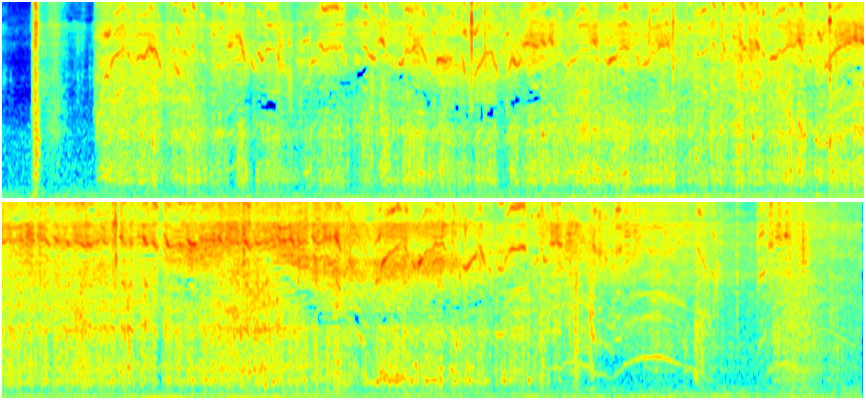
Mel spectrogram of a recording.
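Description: A small electric motor whines loudly as a toy car races past.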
